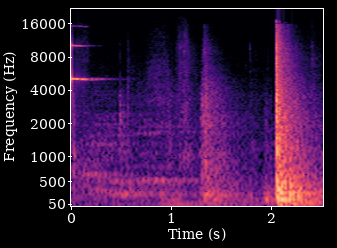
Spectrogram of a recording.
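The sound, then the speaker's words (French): The heavy metal doors of Bolé prison scrape and shift as they open, then land with a loud, ringing clang near the end, with no one speaking. “Nous voilà devant la prison de Bolé. Les portes s'ouvrent.”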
